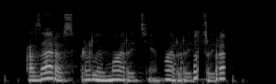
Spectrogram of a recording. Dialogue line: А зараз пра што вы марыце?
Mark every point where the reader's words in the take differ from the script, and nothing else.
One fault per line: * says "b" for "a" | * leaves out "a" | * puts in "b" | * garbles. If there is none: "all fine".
* leaves out "што"
* garbles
